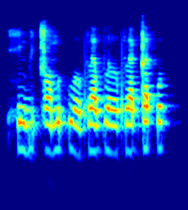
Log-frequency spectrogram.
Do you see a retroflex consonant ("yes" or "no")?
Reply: no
